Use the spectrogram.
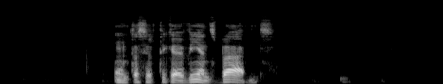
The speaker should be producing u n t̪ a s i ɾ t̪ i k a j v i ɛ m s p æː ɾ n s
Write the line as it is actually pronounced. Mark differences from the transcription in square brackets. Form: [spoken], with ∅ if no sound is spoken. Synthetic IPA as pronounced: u n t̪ a s i ɾ t̪ i k a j v i ɛ [n] s [b] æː ɾ n s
